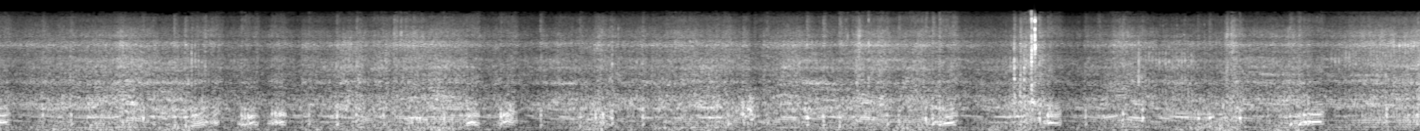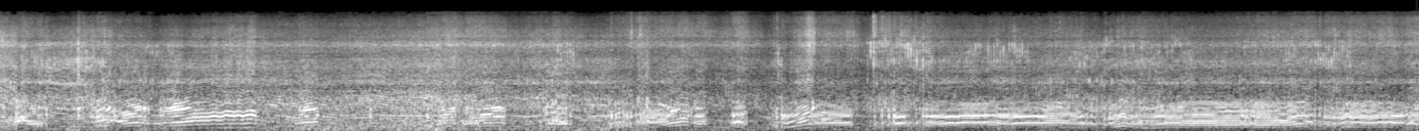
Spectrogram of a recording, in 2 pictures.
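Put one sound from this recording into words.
A dirt bike engine revs hard and changes pitch as the bike climbs and drops along a trail.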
